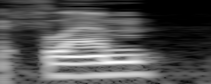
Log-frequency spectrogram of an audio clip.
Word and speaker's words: phlegm: By the way, phlegm fucking pisses me off as a word. Silent G until it has a suffix on it.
